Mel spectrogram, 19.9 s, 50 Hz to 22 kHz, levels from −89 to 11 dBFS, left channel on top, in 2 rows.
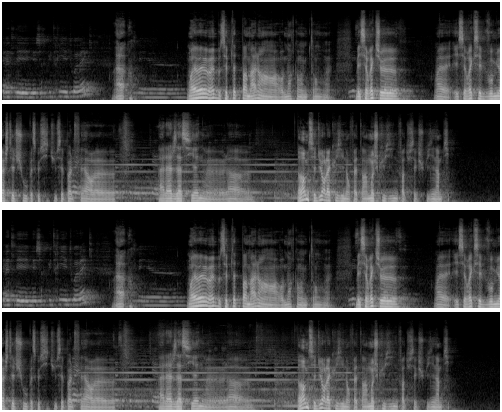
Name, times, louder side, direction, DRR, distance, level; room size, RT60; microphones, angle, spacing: voice 1, 0.0-1.9 2.5-3.6 6.9-8.1 11.3-11.7 12.2-13.9 14.2-14.8, equal, 30° right, 3.5 m, -38 dB
voice 2, 2.2-2.6 3.7-6.6 7.1-7.9 8.6-12.5 13.1-15.0 15.9-18.9, equal, 5° left, 0.8 m, -23 dB
sound 1, 11.4-17.9, right 3 dB, 70° right, 2.5 m, -40 dB
23.5 x 18.5 x 8.9 m
head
